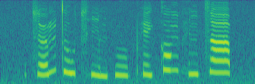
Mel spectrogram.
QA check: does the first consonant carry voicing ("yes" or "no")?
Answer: no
